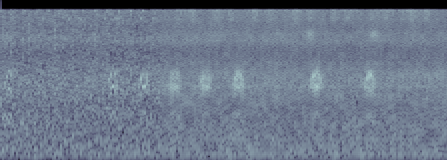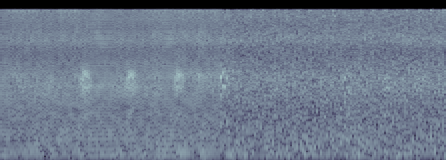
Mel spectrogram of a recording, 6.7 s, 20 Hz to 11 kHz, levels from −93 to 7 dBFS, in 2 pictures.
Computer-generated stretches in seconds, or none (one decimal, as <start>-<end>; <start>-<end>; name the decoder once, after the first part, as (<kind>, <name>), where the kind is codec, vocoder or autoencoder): 1.2-5.0 (vocoder, Vocos)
